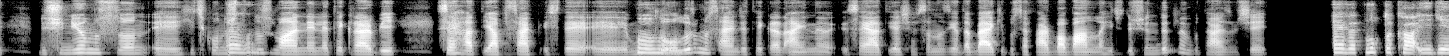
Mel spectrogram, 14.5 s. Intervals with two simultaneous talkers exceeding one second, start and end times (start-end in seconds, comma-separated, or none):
none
